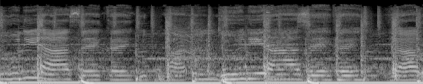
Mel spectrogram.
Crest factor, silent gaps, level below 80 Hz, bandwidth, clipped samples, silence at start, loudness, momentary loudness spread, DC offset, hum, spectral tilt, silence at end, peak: 12 dB; none; -16 dBFS; 17.5 kHz; under 0.1%; 0 s; -16 LUFS; 3 LU; under 0.1%; none; -5 dB/octave; 0 s; -2 dBFS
